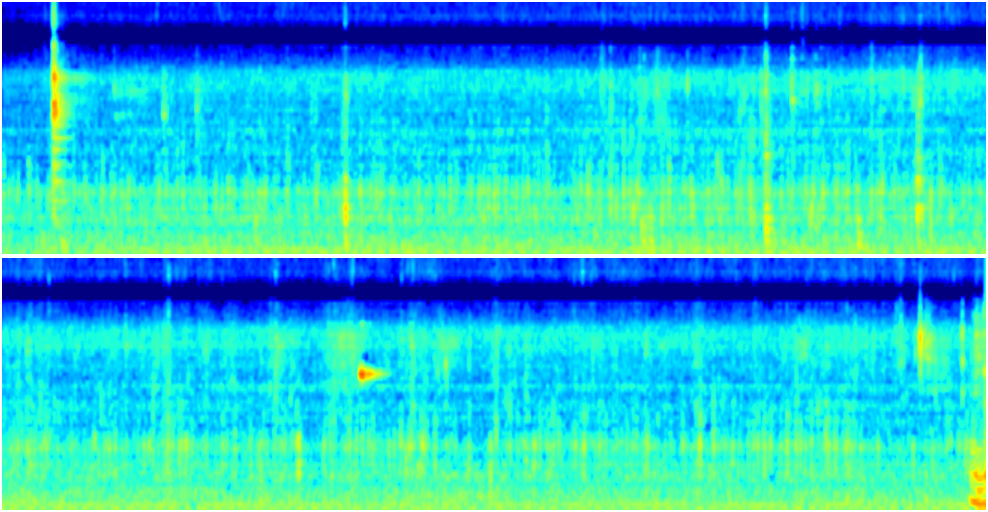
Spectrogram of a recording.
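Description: Afang soup ingredients bubble softly in a pot with salt and seasoning cubes added, a faint, steady simmer with occasional small clinks and pops.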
